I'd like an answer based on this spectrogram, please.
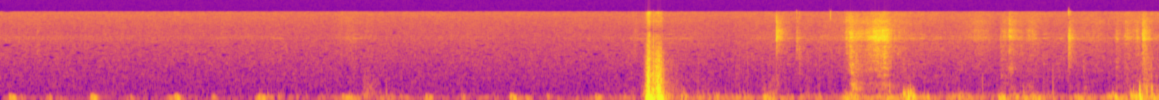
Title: heart sound 💓💓💓💓💓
